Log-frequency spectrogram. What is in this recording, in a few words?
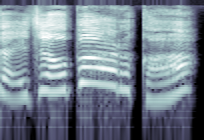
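heal, Japanese; lingli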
